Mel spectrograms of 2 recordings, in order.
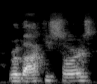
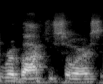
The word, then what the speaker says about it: Rebbachisaurus: pronounce the name uh robachi source recently has come under scrutiny in terms of how it was even meant to be pronounced and i haven't heard it with my ear but based on what i've seen robochisaurus is pretty close and that's what others have said as well so i'm rolling with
